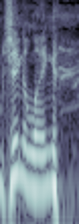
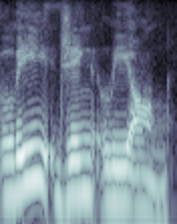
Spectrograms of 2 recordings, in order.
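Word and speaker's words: Li Jingliang: thinking jingling probably by decision stop growing up jingling Zhang Liang Liang so so Blake's Blake's calling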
